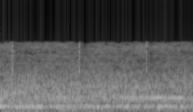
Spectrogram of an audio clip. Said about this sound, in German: Um zur Straßenbahn zu kommen, muss ich die Favoritenstraße überqueren. Ich bin nun bereits beim Ampelmasten und man hört trotz des Verkehrslärmes auch das Ticken der Ampel mit akustischem Signalgeber. Jetzt habe ich den Knopf betätigt.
